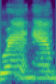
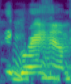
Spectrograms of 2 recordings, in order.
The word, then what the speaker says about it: Graham: used to call it graham but you're not supposed to pronounce the h and graham graham anyway and on graham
